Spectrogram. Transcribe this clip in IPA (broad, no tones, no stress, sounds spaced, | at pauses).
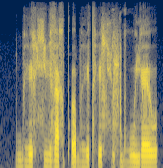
bʱ e x ç i z a x pʼ ʌ bʱ e tʰ e ɬ ç u ɬ ɡʱ u j ɛ ʊ̯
